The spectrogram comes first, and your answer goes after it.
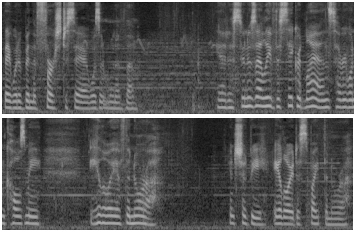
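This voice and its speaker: Actress doing a young outcast huntress, earnest n curious, mid voice, game cutscene with music under it. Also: female voice, mid-range voice, steady tone, moderate pace, darkish tone, natural voice. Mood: wry, frank. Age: young adult. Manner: earnest, questioning. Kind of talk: video game dramatic acting.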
